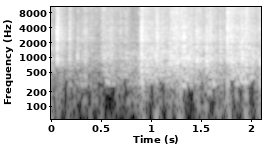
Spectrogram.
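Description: Raw Italian sausage sizzling and crackling as it is squeezed into a hot skillet to brown, the hiss stepping up about a second in.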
